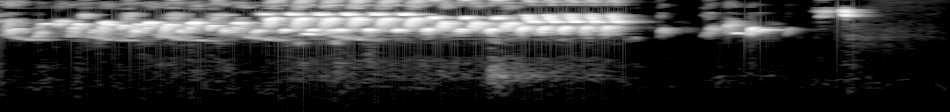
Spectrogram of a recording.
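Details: Teaching song of a European goldfinch for goldfinches and canaries: three seconds of rapid, bright twittering trills with buzzy, liquid notes, then a few separate chirps and a short rising call.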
